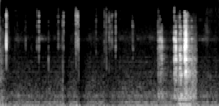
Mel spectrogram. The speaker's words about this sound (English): I had to pick the lock. You had your door locked.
